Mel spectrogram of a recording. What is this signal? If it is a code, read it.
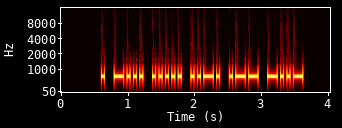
Morse code, heard as a keyed tone, about 25 wpm, 700 Hz. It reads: EB5FWX
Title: DXCC-100 Call Signs - 6 Characters - 25wpm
